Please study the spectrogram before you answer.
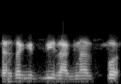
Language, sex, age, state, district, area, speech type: Marathi, male, 18-30, Maharashtra, Washim, rural, conversation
